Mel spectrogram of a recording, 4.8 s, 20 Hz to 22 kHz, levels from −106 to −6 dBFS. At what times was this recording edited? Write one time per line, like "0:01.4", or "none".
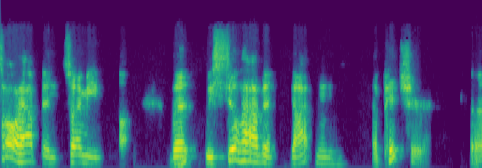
0:01.3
